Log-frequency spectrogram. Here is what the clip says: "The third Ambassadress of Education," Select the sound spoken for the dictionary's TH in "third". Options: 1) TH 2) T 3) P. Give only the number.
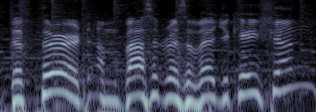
1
